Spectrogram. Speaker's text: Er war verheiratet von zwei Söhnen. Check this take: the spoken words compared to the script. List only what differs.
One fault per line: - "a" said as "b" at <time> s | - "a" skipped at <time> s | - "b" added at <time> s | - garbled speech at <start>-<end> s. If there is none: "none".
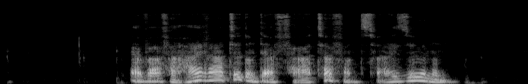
- "und der Vater" added at 2.4 s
